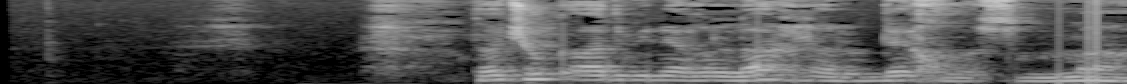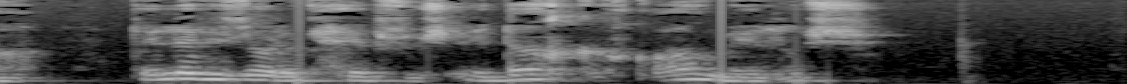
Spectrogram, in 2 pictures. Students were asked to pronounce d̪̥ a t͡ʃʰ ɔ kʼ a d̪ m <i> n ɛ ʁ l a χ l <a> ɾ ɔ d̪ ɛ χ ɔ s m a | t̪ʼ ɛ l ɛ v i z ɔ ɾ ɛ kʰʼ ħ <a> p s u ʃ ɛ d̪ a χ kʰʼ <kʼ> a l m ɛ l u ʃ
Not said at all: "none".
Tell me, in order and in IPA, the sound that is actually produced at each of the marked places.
i, a, ɛ, qʼ

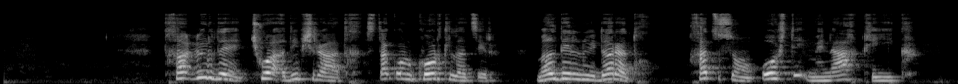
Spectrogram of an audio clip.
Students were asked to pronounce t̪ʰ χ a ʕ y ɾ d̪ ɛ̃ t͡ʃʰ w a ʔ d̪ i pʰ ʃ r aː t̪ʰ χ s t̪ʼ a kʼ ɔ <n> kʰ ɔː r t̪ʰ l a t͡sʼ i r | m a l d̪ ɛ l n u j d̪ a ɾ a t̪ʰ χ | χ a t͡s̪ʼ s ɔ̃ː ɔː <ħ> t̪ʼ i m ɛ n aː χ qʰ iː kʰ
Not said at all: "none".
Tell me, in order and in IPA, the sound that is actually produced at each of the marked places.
n, ʃ

